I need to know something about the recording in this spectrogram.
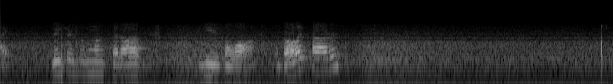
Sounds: Speech

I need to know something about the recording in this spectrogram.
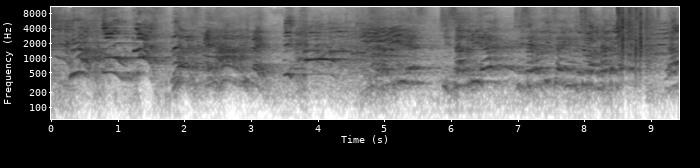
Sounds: inside a public space, Speech

